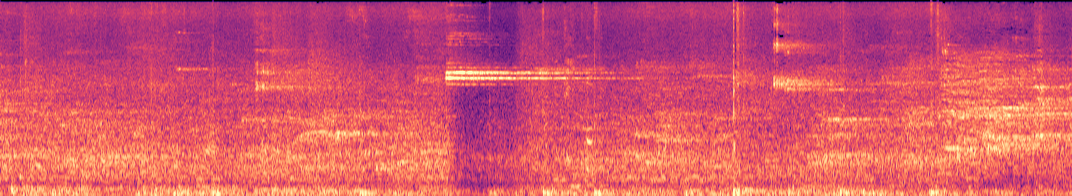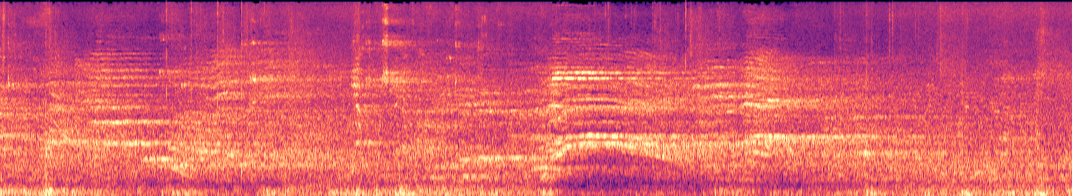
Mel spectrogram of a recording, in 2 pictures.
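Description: Volleyball play in a reverberant sports hall: several sharp smacks of the ball being struck, with players' voices calling out. There is a short referee's whistle about six seconds in, and louder shouting a little after twenty seconds.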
